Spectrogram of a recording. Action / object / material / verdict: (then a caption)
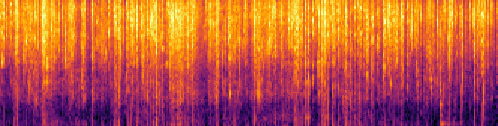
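tap / woven basket / unknown / none. A medium pink woven basket with an orange handle, hollow and empty, is held up and tapped and scratched with the fingertips and nails on its woven strips. Quick, dense, dry crinkling taps and scratches run continuously, bright and crackly, with each hit dying away almost at once.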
